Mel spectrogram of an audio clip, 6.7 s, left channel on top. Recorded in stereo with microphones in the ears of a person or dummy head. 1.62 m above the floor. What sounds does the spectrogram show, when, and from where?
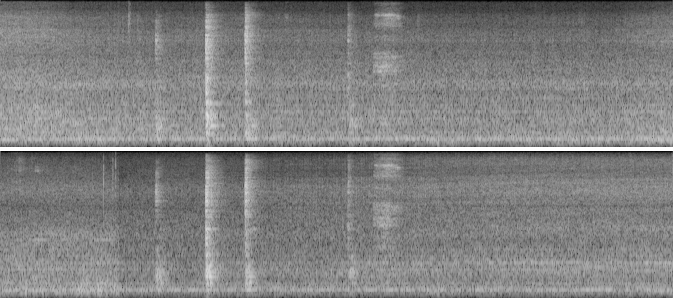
1.6 s hammering: 5° right (ahead or behind), 1.6 m
3.7 s a cough: 25° right (ahead or behind), 0.9 m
